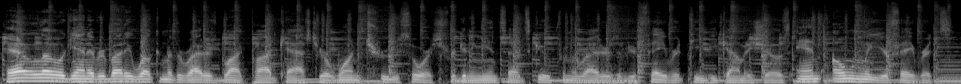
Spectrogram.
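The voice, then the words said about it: Hoarse, deep raspy voice. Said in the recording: “I lost my voice this weekend. Can you tell? Kind of sounds like I've been replaced by a teenage Barry White.”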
